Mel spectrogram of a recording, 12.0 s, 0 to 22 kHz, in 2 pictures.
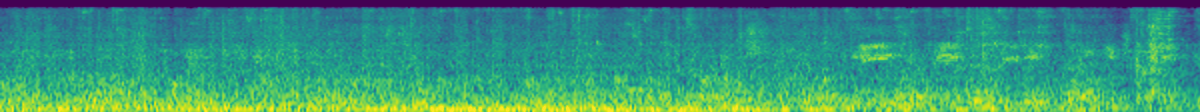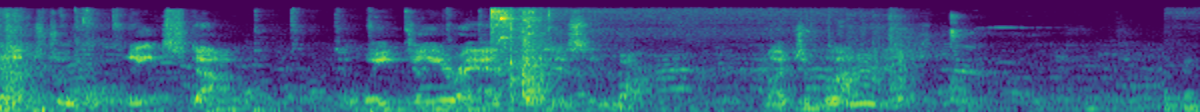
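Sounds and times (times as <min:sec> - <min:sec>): roller coaster wheels rumbling: 0:00.0 - 0:11.0.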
